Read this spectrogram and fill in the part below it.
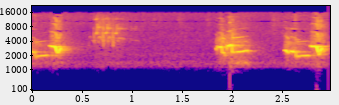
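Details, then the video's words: Late-afternoon American robin in a backyard tree calling to other robins; three loud, sharp chirped notes with a fainter one between, separated by a clear pause. "American Robin Afternoon Call"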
